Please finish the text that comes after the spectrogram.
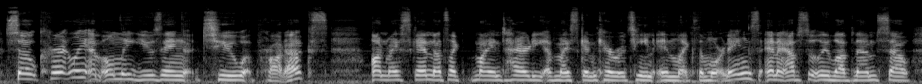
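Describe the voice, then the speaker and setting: Congested female vlogger, chatty and filler-heavy, mid pitch. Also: steady tone, moderate pace, poor audio. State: congested from the flu. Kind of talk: casual vlog chat.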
